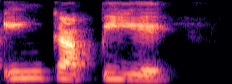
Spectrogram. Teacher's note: es aguda porque la sílaba tónica es la última sílaba · aguda porque la sílaba tónica es la última sílaba por ejemplo cuando usted escucha la palabra hincapié la mayor fuerza que hacemos Es en la última sílaba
